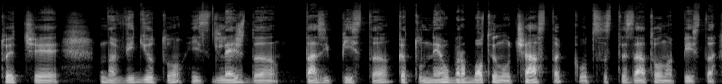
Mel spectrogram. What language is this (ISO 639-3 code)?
bul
